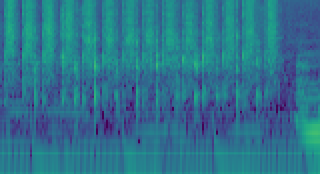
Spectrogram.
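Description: Spray bottle of facial primer water in use, giving a rapid, even run of short hissing strokes, about a dozen a second, that stops just before the end.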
